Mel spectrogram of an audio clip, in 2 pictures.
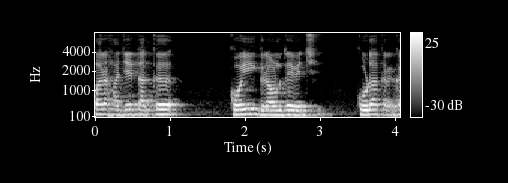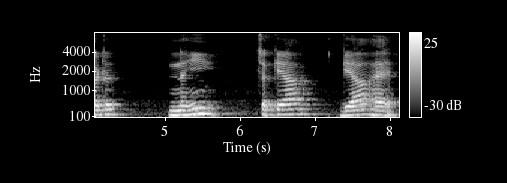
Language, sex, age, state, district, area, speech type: Punjabi, male, 18-30, Punjab, Fazilka, rural, spontaneous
